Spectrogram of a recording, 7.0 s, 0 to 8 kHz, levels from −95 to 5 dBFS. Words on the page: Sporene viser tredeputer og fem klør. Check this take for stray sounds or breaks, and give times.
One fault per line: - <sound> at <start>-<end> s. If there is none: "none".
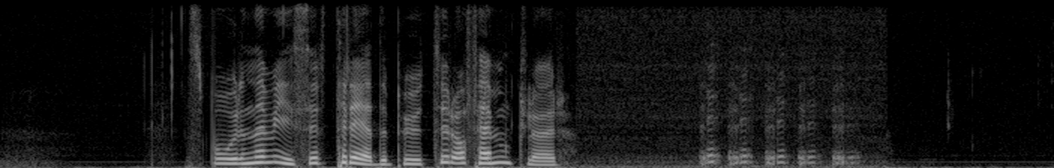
- laugh at 4.7-5.8 s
